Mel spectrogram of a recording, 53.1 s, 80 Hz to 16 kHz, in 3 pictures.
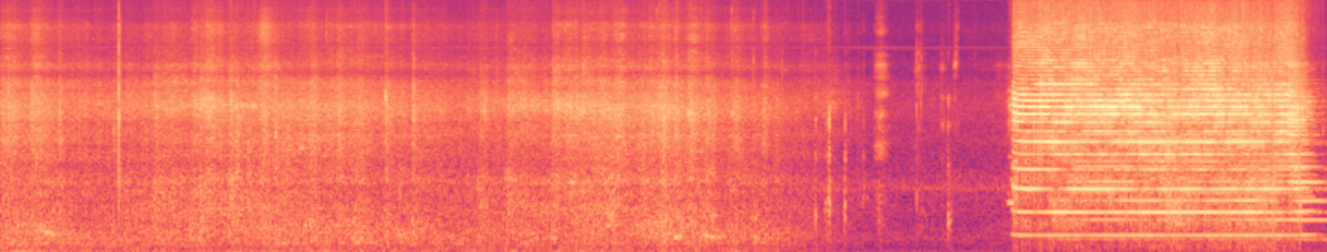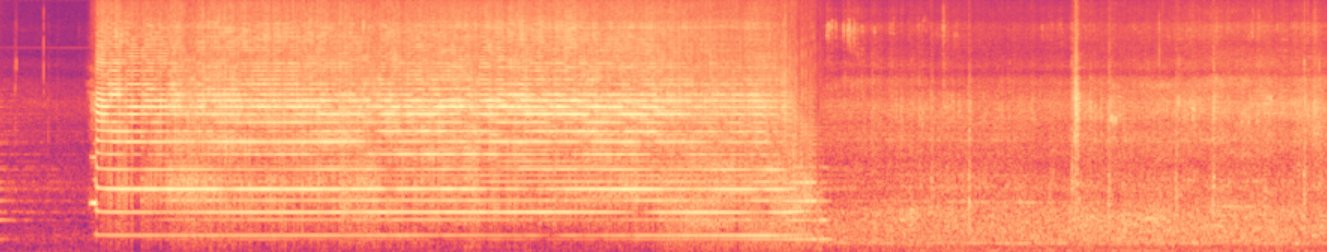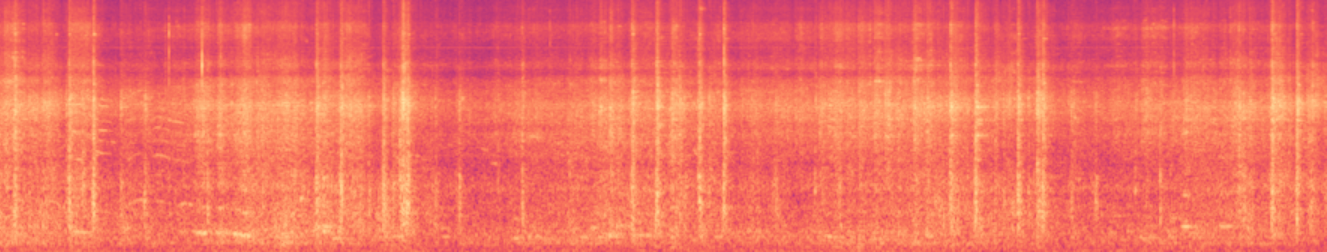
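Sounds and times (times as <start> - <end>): train rumbling and clattering: 0.0 - 53.0
locomotive air horn blasts: 13.4 - 18.2, 18.8 - 28.9.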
